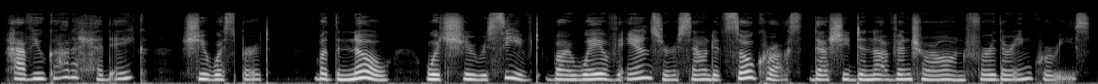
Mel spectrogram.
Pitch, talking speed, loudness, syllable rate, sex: 235 Hz, 155 wpm, -17 LUFS, 4.3 syllables/s, female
